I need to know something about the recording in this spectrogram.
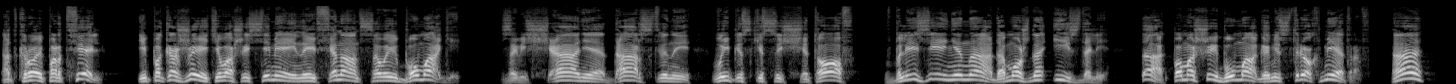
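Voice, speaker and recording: A man voicing a humble, wounded monastery novice in a story, with a measured manner that swells into indignant protest. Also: mid-range voice, lively intonation, no echo, clean studio sound, pitched above the performer's own voice, close to an everyday voice. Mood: loud indignation.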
